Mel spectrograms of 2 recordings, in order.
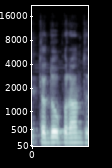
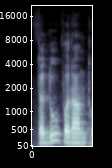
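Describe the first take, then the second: First: तदोपरांत said with o after द, the wrong way; तदोपरांत with an o sound; wrong form. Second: तदुपरांत said with u after द; तदुपरांत with a clear u sound; correct form. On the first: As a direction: show तदोपरांत as the mistake, द-o. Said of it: "नहीं होता". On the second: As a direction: give the right तदुपरांत, द-u. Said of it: "होता है". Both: Shown as a demonstration.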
